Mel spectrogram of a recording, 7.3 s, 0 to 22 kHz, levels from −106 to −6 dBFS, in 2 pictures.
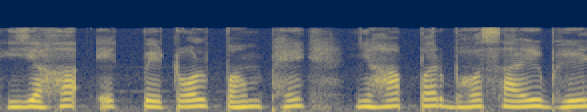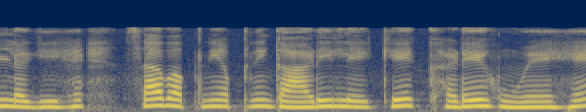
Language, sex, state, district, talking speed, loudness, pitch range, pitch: Hindi, female, Bihar, Kishanganj, 155 wpm, -21 LUFS, 200-220 Hz, 210 Hz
